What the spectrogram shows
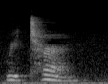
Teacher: Return has two syllables, but it's the second syllable that is stressed. T is at the start of that syllable, so we say return. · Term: stressed syllable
